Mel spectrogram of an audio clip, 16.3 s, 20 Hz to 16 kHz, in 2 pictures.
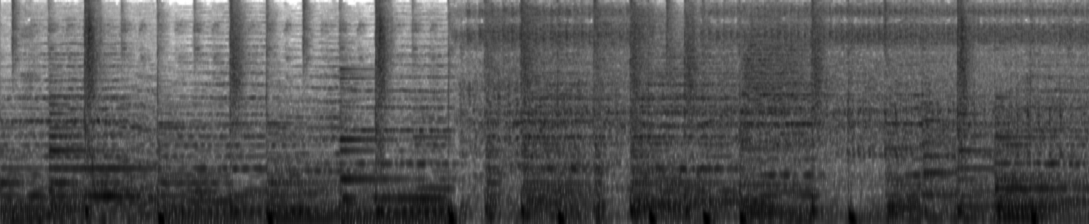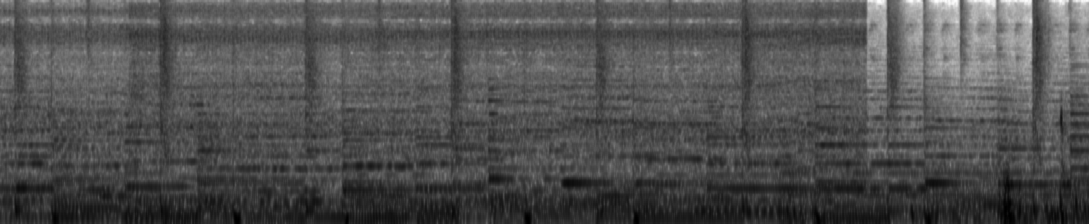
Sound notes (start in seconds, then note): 1.2 cutting with jigsaw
